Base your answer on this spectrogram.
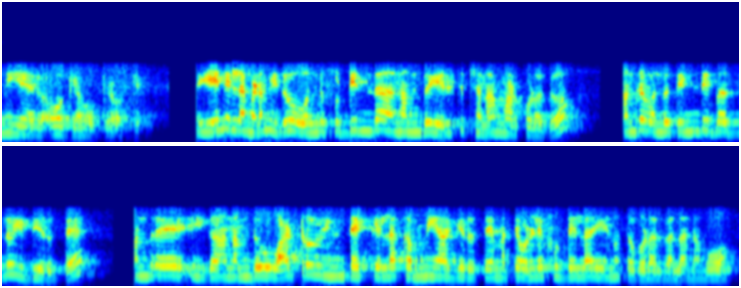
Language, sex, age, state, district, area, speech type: Kannada, female, 30-45, Karnataka, Hassan, urban, conversation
